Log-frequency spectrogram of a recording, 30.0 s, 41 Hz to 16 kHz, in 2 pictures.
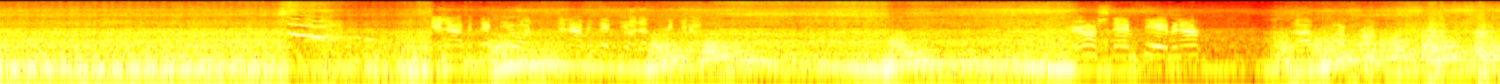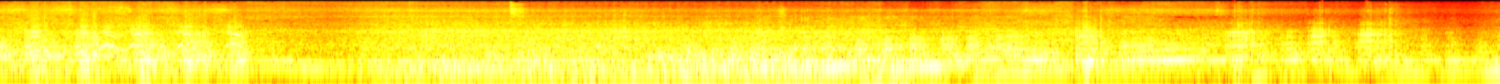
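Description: Straight-piped Cummins L10 diesel in a Leyland truck, loud, revved again and again, its pitch climbing and falling, with a brief dip about twelve seconds in. It accelerates with climbing revs near the end.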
